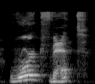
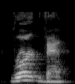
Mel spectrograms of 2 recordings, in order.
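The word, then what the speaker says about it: Rortvedt: I had to remind myself how to pronounce his last name, Rortvet, it's got to be Dutch, Rortvet, and Never heard of the guy.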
